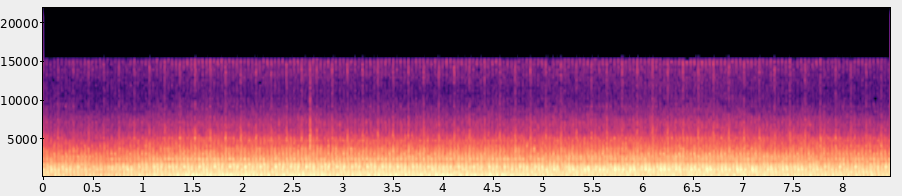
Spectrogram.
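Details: Hyundai Grand Starex at a steady diesel idle, with an abnormal, uneven tapping noise about twice a second coming from the engine. The cause is unclear.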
